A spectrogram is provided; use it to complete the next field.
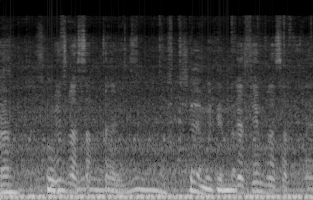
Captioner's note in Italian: parlano arabo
